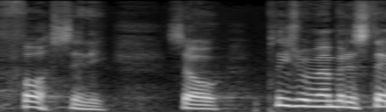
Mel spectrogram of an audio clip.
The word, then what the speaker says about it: Pho City: We also have a new Vietnamese restaurant and bar at the Loop called Pho City. And no, I didn't mispronounce that. I was coached all day. Pho City.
